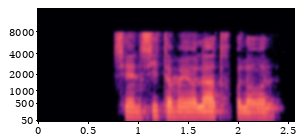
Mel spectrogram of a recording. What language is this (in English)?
Pashto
